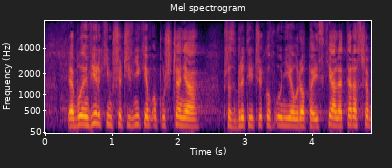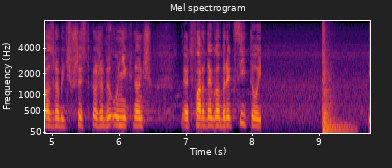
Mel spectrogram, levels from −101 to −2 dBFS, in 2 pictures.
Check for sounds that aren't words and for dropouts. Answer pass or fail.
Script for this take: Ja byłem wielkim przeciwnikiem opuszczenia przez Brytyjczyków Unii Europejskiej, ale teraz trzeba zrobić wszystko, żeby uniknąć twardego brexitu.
fail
